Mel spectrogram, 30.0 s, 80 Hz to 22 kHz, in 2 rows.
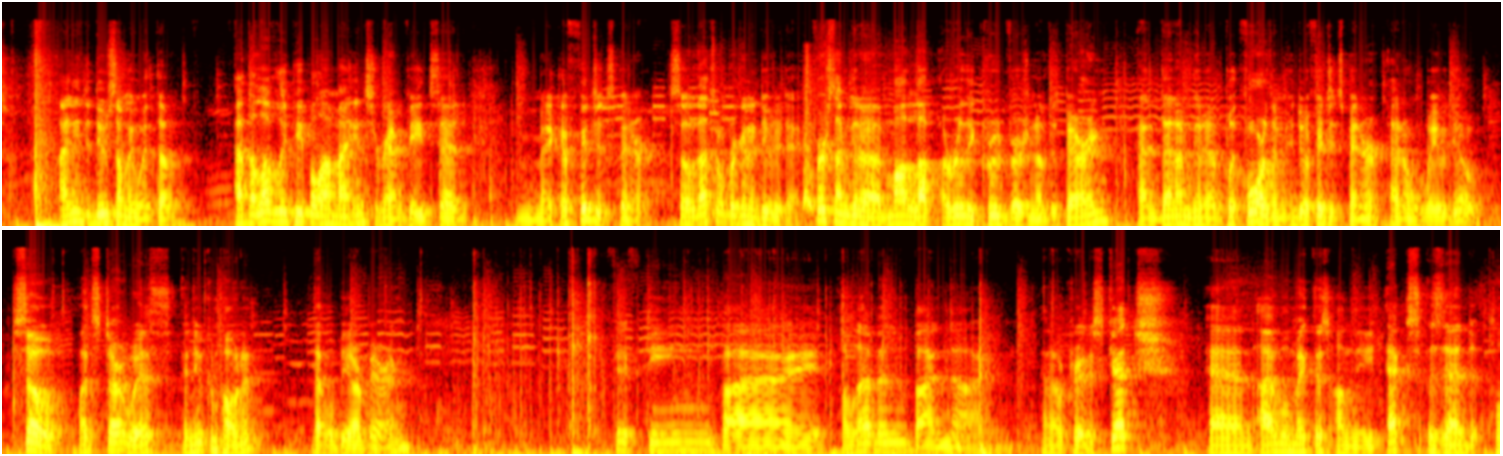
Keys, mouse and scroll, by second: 15.4 click, 16.8 click, 18.8 click, 19.0-24.8 typing.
